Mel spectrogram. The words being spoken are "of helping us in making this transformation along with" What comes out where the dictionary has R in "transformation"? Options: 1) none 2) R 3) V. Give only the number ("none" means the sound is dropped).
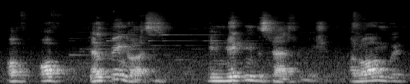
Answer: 2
